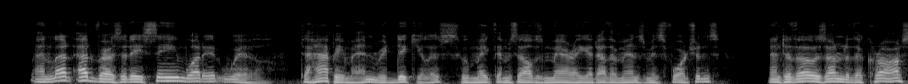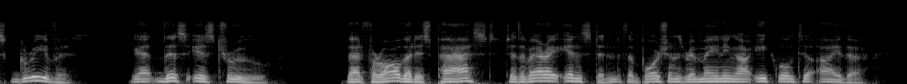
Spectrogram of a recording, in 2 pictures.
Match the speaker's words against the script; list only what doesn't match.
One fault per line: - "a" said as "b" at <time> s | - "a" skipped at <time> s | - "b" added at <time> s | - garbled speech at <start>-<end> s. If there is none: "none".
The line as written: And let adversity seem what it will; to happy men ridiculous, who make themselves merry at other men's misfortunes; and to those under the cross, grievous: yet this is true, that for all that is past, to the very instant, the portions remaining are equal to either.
none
